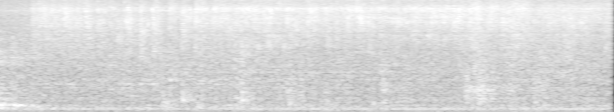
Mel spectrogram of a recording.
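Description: A steady hiss, like rushing air or water, that rises slightly about a third of a second in and then holds even, over a faint steady low hum, with a few faint soft rustles.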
